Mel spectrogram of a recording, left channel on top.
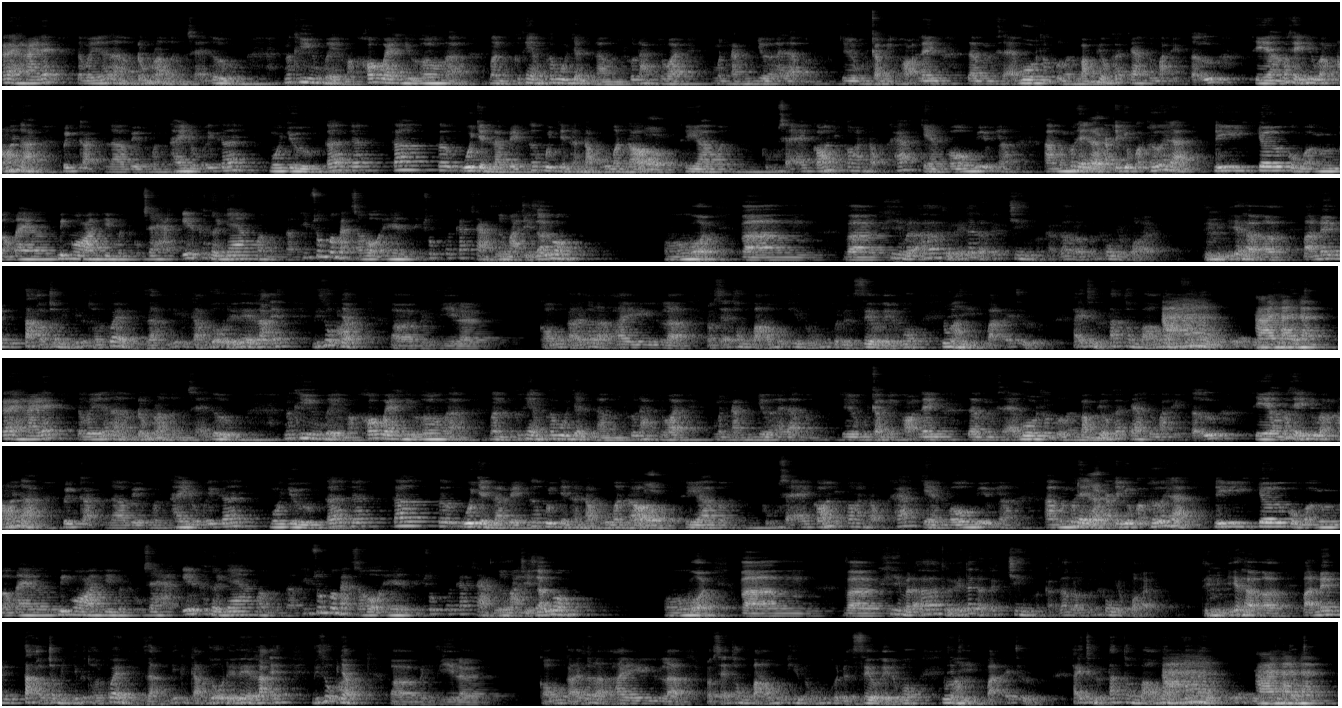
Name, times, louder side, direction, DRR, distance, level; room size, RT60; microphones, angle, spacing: voice 1, 0.0-19.9 20.2-23.5 23.8-32.4 33.4-33.8 38.8-39.0 43.5-43.7 49.5-49.8 51.7-52.3 52.7-53.3, equal, 25° left, -1 dB, 0.6 m, -28 dB
voice 2, 31.7-32.2 33.6-33.8 34.1-34.8 35.2-38.3 38.8-43.7 44.0-44.9 45.5-53.1, right 1 dB, 80° right, 0 dB, 0.8 m, -31 dB
3.1 x 2.3 x 2.3 m, 0.68 s
head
